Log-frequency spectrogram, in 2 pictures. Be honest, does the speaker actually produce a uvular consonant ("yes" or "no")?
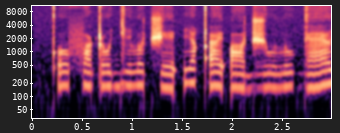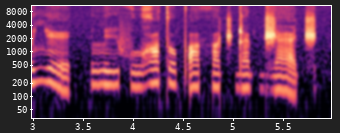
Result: yes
